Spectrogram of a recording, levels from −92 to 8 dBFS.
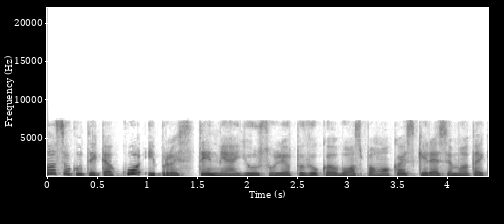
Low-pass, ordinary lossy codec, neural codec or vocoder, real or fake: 7.2 kHz; AAC, 48 kbps; codec, 24 kHz, 0.9 kbps, WavTokenizer, medium speech release version 2; fake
